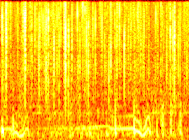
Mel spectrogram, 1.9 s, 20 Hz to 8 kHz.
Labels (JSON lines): {"label": "biophony, cascading saw", "recorder": "SoundTrap 600 or HydroMoth"}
